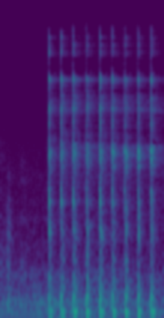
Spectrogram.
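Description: A metal spoon clinking rapidly against a ceramic bowl as a mixture is stirred or beaten, about six even clinks a second, starting about half a second in.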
